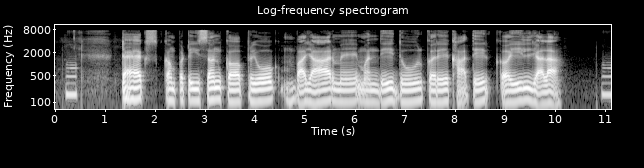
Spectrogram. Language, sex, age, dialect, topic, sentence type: Bhojpuri, male, 36-40, Western, banking, statement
